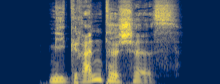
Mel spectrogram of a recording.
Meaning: strong/mixed nominative/accusative neuter singular of migrantisch
- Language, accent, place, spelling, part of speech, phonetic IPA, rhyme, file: German, Germany, Berlin, migrantisches, adjective, [miˈɡʁantɪʃəs], -antɪʃəs, De-migrantisches.ogg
